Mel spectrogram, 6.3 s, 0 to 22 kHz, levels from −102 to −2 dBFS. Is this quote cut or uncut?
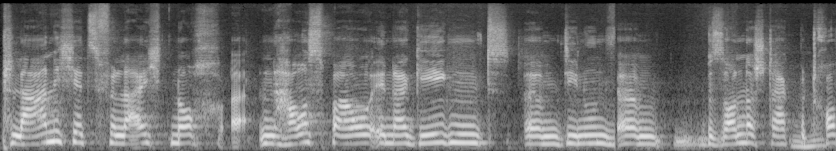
cut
